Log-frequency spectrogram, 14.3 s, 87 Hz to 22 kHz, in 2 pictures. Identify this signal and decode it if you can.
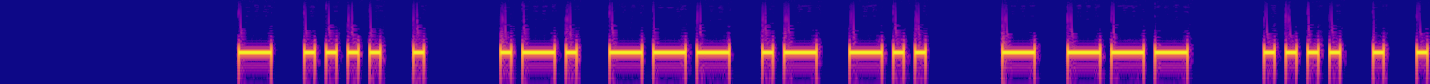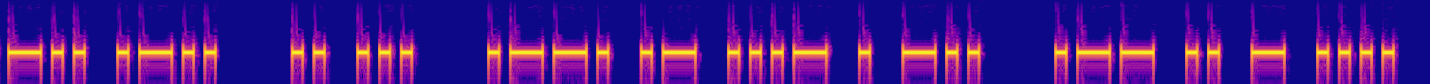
Morse code, heard as a keyed tone, about 22 wpm, 700 Hz. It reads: THE ROAD TO HELL IS PAVED WITH
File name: practice / 22wpm / Sets of 8 Words - 22wpm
